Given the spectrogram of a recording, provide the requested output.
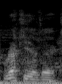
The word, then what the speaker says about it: Reykjavik: Reykjavik, yeah.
